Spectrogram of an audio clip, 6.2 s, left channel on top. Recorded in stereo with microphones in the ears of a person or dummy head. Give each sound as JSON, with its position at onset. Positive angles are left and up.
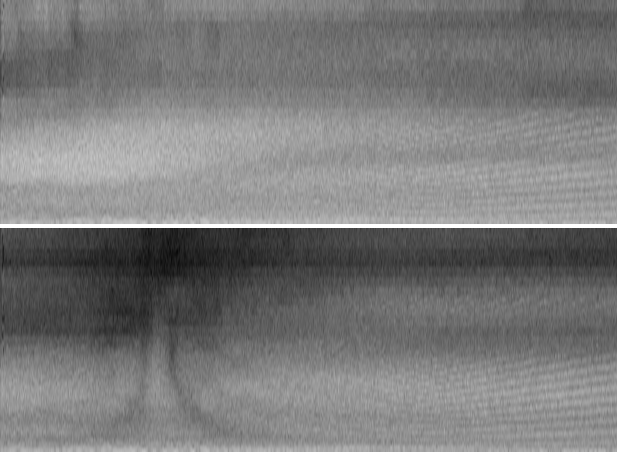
{"t": 0.0, "sound": "a drone", "side_deg": 20}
